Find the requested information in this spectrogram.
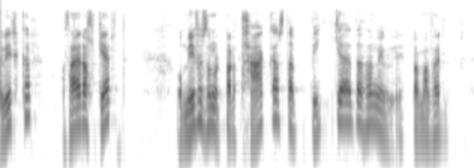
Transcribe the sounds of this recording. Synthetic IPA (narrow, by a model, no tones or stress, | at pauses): vɪr̥kaɾ̥ | ɔɣθaðɛɾal̥t̪cɛr̥t̪ | ɔ̰ɣmjɪɛfɛnst̪ʰɔnḁt̪paɾat̪ʰaːkast̪aðpɪcːaðɛht̪aθanːɪ̰ɣ̰ʏ̰pamanfajɾ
